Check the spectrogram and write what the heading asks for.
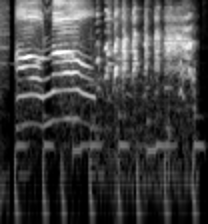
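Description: A short cat-like meow sound effect, wavering in pitch for about a second, laid over background music with a steady beat.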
